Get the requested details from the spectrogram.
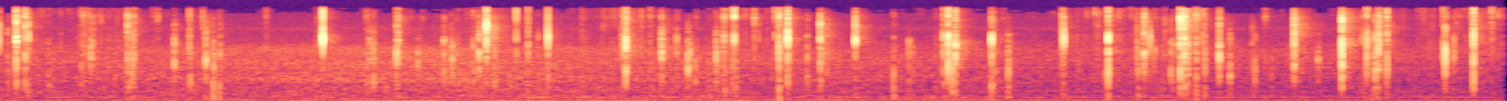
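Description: A small bar of soap in a plastic or paper wrapper is held in both hands while the fingertips crinkle, squeeze and lightly scratch the wrapper. The result is quiet, dense, bright crinkling, broken by many short, sharp crackles and ticks with no ring, over a faint steady low hum.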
